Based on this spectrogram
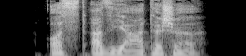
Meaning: inflection of ostasiatisch: 1. strong/mixed nominative/accusative feminine singular 2. strong nominative/accusative plural 3. weak nominative all-gender singular
- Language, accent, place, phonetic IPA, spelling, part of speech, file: German, Germany, Berlin, [ˈɔstʔaˌzi̯aːtɪʃə], ostasiatische, adjective, De-ostasiatische.ogg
